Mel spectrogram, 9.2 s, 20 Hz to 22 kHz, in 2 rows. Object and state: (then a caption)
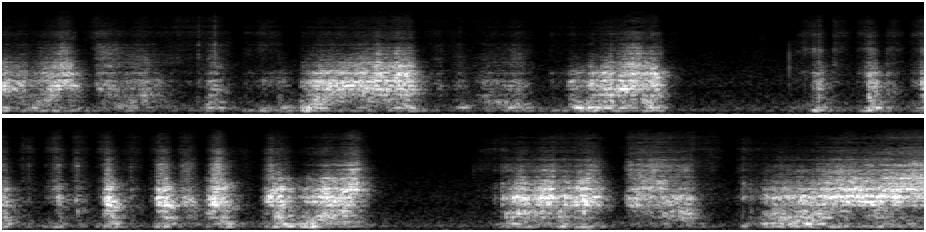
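Scratch art card scratched with a wooden stylus. A wooden stylus scratches long strokes along the right border of a flat scratch art card of black coated paper. It makes dry, raspy scraping bursts in the midrange with some bright hiss, coming in quick strokes. Brief near-silent pauses fall around 3.5 and 6.8 seconds.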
